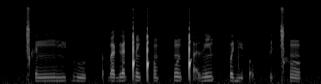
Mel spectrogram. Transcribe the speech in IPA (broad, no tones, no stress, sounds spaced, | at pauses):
ǀʰ ɘ nː i nʲ u ɠ u | ɓ a ɡ a ǃ ẽ ǃʰ ɔ̃ pː õ ǃ a̰ z ĩ pː ɐ dʲ ɔ̃ ʔ ɔ̰ pː e ǀʰ õ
